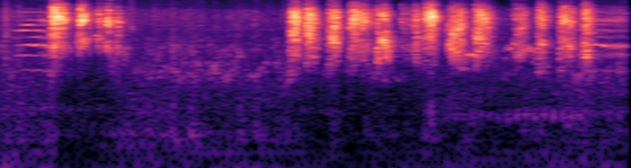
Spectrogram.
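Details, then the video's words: Budgies chirping: a quick burst of sharp, high chirps, a pause of about a second, then a longer run of rapid, bright chirps and squeaks. "Budgies singing making sounds chirping"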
